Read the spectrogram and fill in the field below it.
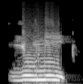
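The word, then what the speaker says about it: unique: इसको हिंदी लिख लो यूनिक तो पहला लेटर क्या आया या या किसको रिप्रेजेंट करेगा वाई वाई क्या हैने और इसको सेमी वोल भी कहते हैं हा ठीक है तो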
